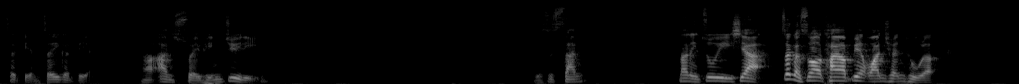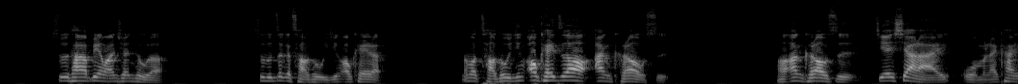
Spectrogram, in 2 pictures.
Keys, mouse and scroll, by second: 0.6 click, 4.3 click, 5.4 3, 6.3 click, 16.7 click.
